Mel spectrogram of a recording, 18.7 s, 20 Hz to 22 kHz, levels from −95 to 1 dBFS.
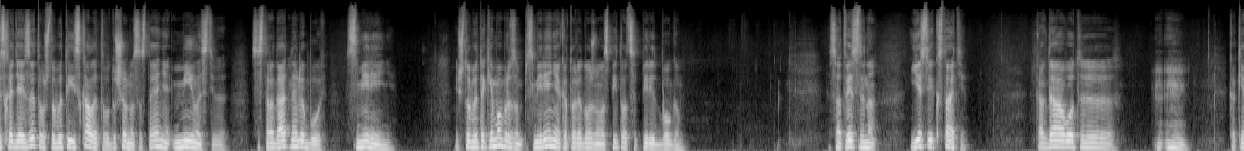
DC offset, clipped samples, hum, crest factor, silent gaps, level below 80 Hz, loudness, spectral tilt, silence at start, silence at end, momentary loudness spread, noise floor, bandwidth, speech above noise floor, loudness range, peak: under 0.1%; under 0.1%; none; 16 dB; none; -54 dBFS; -16 LUFS; -6 dB/octave; 0 s; 0 s; 16 LU; -59 dBFS; 18 kHz; 44 dB; 6 LU; 0 dBFS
